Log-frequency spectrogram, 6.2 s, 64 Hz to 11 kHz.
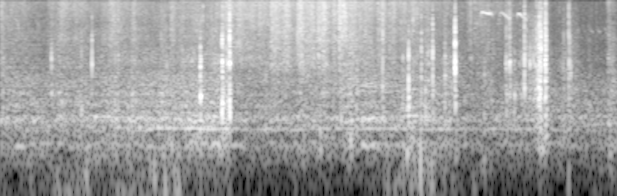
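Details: Carniolan honey bees, with their queen, in a hive fed with the Mountain Camp method, southern Finland, March 16 2017, +3 C; continuous low buzzing hum under frequent sharp ticks and rustling from handling.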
